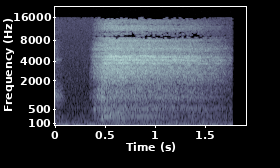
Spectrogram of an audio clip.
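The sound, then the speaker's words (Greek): A deep breath during a guided breathing exercise: a long, airy rush of air that swells in, stays steady for over a second, then cuts off abruptly. “Εκπνέουμε όσο πιο αργά μπορούμε. Ας το ξανακάνουμε. Εισπνοή βαθιά,”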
